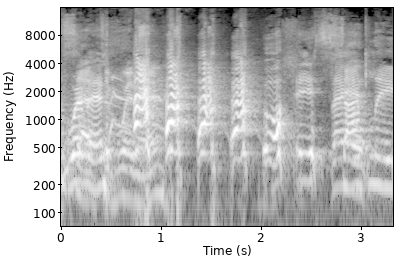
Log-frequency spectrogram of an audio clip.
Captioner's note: both laughing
